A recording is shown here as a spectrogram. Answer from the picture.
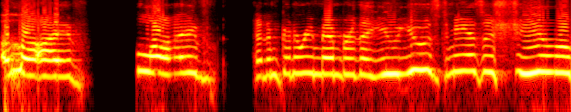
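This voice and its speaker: The delivery comes in a put-on character voice, moving at a fairly slow pace. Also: woman, extremely high pitch for a woman. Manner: exaggerated, comedic.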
